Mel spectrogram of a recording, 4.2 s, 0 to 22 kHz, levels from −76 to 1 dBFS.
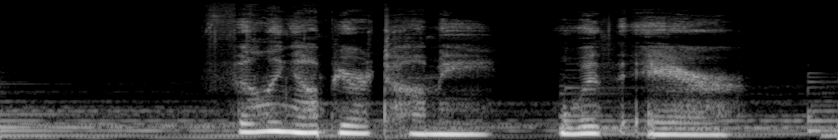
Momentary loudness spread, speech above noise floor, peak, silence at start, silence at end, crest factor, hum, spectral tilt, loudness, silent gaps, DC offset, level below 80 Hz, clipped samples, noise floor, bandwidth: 23 LU; 21 dB; -4 dBFS; 0 s; 0 s; 14 dB; none; -7 dB/octave; -17 LUFS; none; under 0.1%; -62 dBFS; under 0.1%; -36 dBFS; 15 kHz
